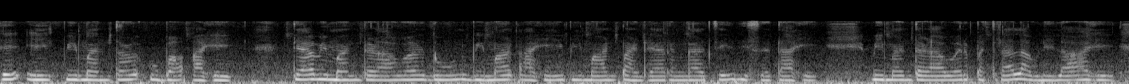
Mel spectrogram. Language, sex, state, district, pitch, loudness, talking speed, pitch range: Marathi, female, Maharashtra, Pune, 205 Hz, -18 LUFS, 100 wpm, 195-215 Hz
